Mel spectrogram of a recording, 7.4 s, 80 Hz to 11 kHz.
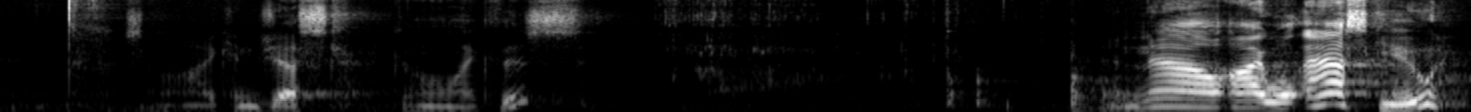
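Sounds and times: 
speech: 1.1 - 3.0, 5.4 - 7.3
water pouring into a glass: 3.3 - 4.9
water dripping: 3.3 - 5.2.

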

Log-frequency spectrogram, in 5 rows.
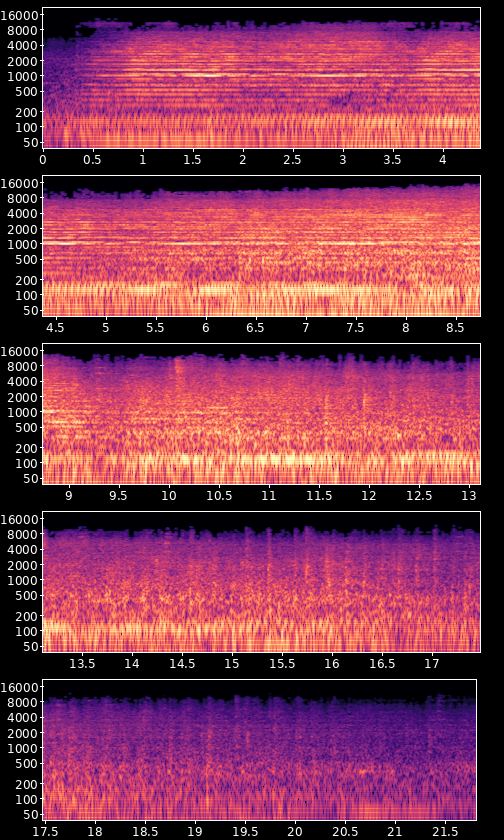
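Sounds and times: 
passing train rumbling: 0.0 - 21.7
train horn blaring: 0.3 - 12.7
train wheels clattering on rails: 4.4 - 21.7.

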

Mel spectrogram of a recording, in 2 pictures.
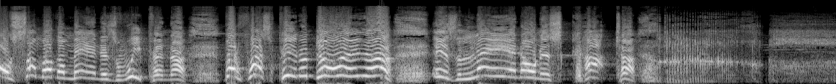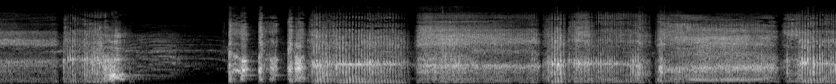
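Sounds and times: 
speech: 0.1 - 6.8, 9.3 - 9.7
preacher imitating loud snoring: 6.2 - 9.6, 11.2 - 16.7.

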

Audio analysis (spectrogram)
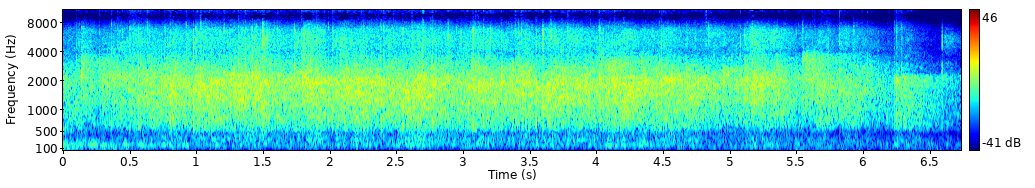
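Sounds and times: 
audience applause for a prayer team: 0.0 - 6.7.

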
